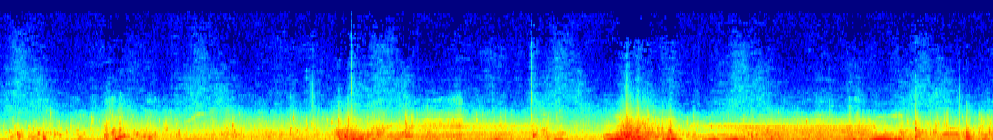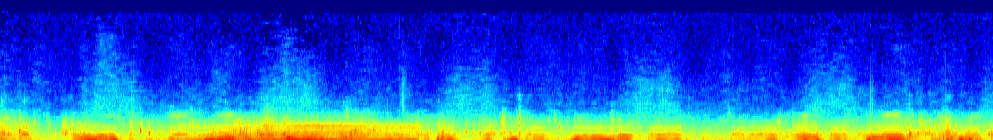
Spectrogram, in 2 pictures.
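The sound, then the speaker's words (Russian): Two beavers, a territory holder and an intruding neighbour, fighting in water: repeated bursts of heavy splashing and thrashing mixed with squealing, grunting animal calls, rising and falling over a low steady hum. “Тотчас на воде между хозяином и пришельцем завязалась борьба.”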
